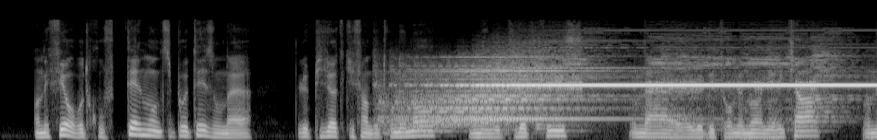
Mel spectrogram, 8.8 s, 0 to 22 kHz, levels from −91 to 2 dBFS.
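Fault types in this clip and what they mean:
Feedback howl: a loop through a loudspeaker and a microphone in the same room gains level on each pass, so the repeats swell rather than die away and collapse onto the one frequency the loop favours, here around 2 kHz. From 3.72 s to the end it climbs to about 10 dB above the speech, with the loop repeating roughly every 150 ms. A spectrogram shows a narrow horizontal line near 2 kHz; the waveform grows into a fat, swelling envelope.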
